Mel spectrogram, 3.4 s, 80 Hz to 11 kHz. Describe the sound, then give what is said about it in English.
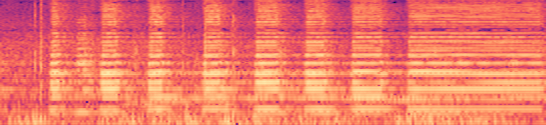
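Many car horns from a caravan of about 1,800 cars on a loop route through San Francisco blare together in a loud, rhythmic series of overlapping honks that swell into one long sustained blast, over a low rumble of passing traffic. “She watched for 2 hours and could still hear the honking when she went inside.”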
